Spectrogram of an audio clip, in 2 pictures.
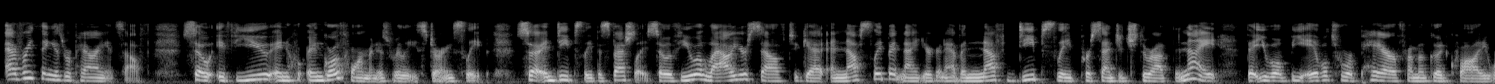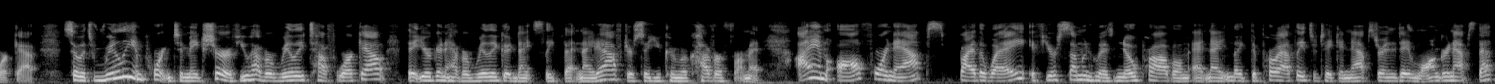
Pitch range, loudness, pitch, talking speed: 155-195 Hz, -19 LUFS, 170 Hz, 235 wpm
